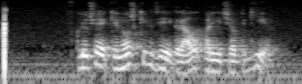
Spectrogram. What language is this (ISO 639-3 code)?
rus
